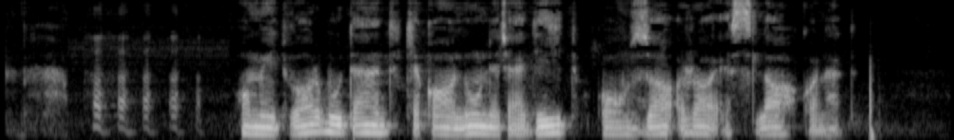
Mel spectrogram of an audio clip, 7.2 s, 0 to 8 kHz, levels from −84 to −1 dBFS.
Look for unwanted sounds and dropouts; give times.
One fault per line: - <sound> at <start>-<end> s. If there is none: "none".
- laugh at 0.6-1.5 s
